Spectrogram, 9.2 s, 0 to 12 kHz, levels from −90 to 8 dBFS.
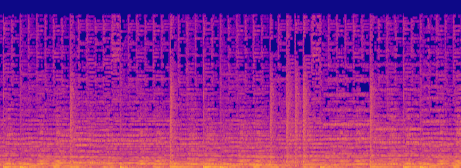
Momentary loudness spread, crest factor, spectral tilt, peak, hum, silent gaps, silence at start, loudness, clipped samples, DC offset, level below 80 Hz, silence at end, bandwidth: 4 LU; 16 dB; -6 dB/octave; -2 dBFS; none; none; 0 s; -19 LUFS; under 0.1%; 1%; -28 dBFS; 0 s; 11.5 kHz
